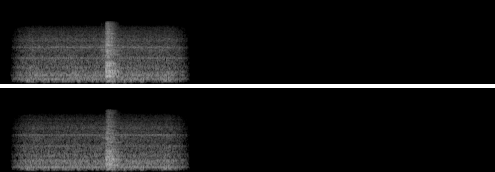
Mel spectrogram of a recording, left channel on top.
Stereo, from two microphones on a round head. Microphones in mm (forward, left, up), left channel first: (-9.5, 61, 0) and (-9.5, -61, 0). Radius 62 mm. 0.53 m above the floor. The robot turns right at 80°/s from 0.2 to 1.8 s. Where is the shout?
No shout in this recording.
